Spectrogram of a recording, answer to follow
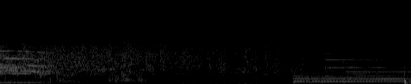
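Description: Faint live band music: the last chord of the song dies away, and about three seconds in a quiet held chord begins.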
